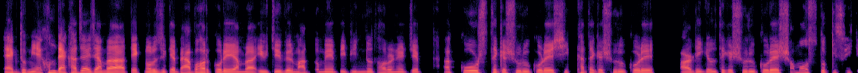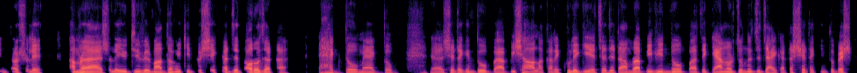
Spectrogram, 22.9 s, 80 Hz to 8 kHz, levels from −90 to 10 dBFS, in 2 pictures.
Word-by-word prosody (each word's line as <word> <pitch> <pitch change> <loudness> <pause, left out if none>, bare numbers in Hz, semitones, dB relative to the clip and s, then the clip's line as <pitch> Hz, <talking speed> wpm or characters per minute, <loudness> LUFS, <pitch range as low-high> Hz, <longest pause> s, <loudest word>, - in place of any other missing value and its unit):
একদমই। 115 +2 -1
এখন 180 +3 -2
দেখা 140 +7 +5
যায় 190 -3 +3
যে - - +2
আমরা 160 0 +5 0.3
technology 145 +3 +1
কে 155 - +4
ব্যবহার 125 +8 +3
করে 135 -6 +4
আমরা 120 -1 +2
YouTube 125 +1 -1
এর 130 - -1
মাধ্যমে 125 +5 -3 0.2
বিভিন্ন 130 +2 -5 0.2
ধরনের 120 +2 -2
যে 125 - +1 0.4
আ - - +1 0.2
কোর্স 180 0 +3
থেকে 160 -1 0
শুরু 160 -2 0
করে, 140 -1 +3 0.2
শিক্ষা 155 -1 -6
থেকে 150 0 -1
শুরু 150 -2 -2
করে, 145 0 +2 0.5
article 150 +2 -2
থেকে 145 0 -2
শুরু 140 0 -1
করে, 150 +1 +3 0.2
সমস্ত 180 +1 -6 0.2
কিছুই 160 +2 -8
কিন্তু 145 -2 -15
আসলে 150 +2 -1 0.5
আমরা 140 +1 +5 0.2
আসলে 145 +4 -3
YouTube 135 +1 -2
এর 135 - -1
মাধ্যমে 130 +3 +2
কিন্তু 125 -1 -8
শেখার 140 0 -2
যে - - +4
দরজাটা, 135 -5 +3 0.7
একদম 115 +1 -3 0.2
একদম। 105 0 -7 0.5
অ্যা 145 - -6
সেটা 150 0 0
কিন্তু 140 0 -3 0.2
অ্যা 110 -1 +3
বিশাল 140 0 +1
আকারে 125 0 -4
খুলে 135 -1 +3
গিয়েছে 120 +10 +1
যেটা 175 -2 0
আমরা 150 -1 +4
বিভিন্ন 140 +2 0 0.2
অ্যা 120 - +1
যে 125 - 0
জ্ঞান 120 +4 +6
অর্জনের 145 -1 -1
যে - - -2
জায়গাটা, 105 +1 -2
সেটা 140 -4 -3
কিন্তু 135 0 -9
বেশ 130 -4 +5
140 Hz, 170 wpm, -25 LUFS, 125-150 Hz, 0.7 s, জ্ঞান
